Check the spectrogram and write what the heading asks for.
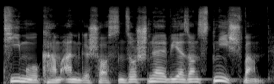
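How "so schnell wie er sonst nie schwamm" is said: ordinary delivery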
